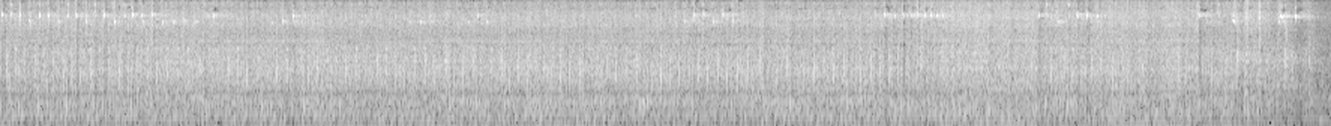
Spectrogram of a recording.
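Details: Honda Beat ESP scooter, hard to start, stumbles on slight throttle and won't rev: ragged uneven note that never picks up, then sags and dies; misfire.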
